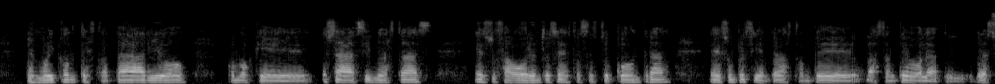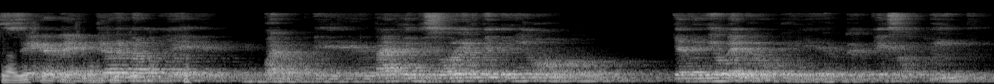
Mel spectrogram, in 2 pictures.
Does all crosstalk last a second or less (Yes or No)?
No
